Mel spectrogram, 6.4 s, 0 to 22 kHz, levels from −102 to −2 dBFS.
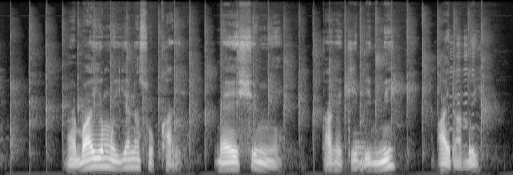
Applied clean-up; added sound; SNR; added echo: none; Clapping + Wind instrument, woodwind instrument; 19 dB; none.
